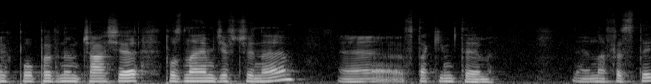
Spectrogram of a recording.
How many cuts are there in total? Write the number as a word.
one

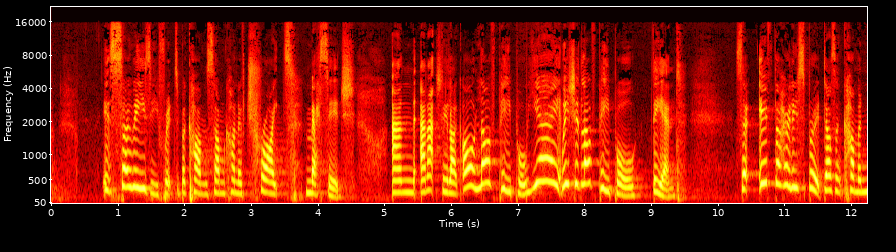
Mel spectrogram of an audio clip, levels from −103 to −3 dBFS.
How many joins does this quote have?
one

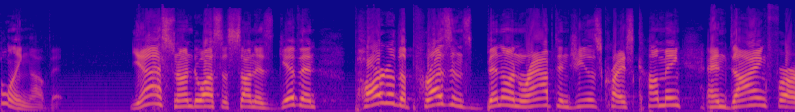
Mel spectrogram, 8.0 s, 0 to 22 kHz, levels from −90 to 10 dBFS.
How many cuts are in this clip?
one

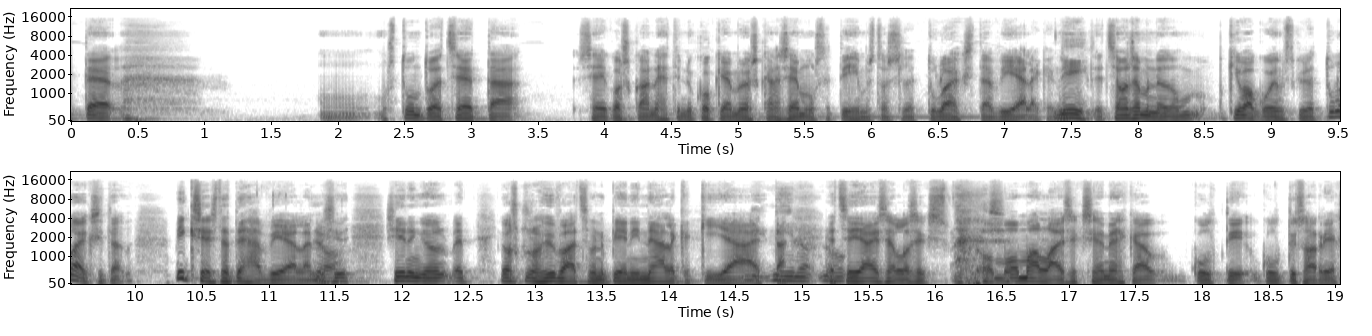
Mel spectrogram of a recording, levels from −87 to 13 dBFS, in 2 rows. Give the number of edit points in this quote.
zero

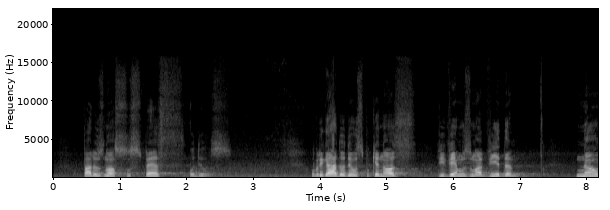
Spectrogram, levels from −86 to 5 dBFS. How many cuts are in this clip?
one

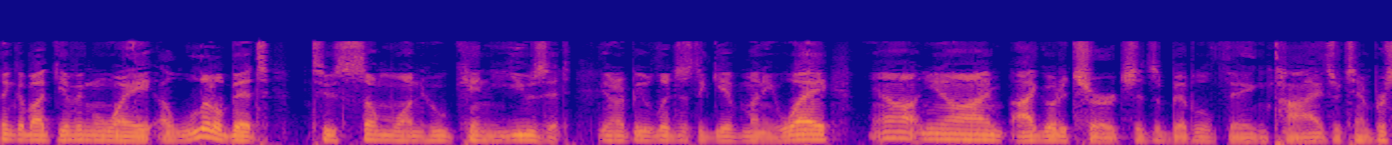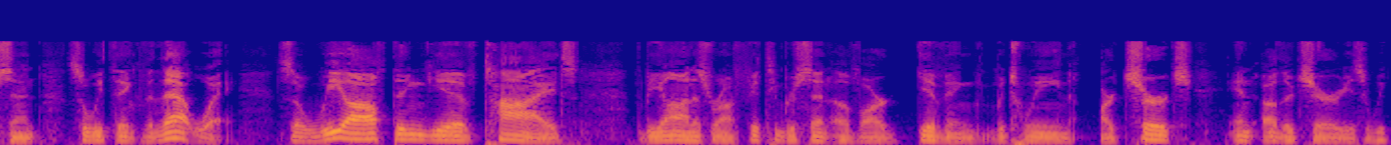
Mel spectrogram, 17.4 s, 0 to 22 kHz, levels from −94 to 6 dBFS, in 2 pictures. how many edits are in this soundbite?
two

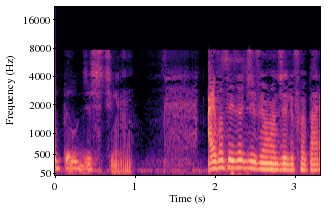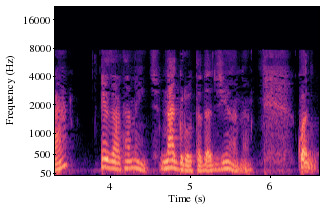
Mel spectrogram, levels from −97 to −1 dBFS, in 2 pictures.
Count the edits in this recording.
zero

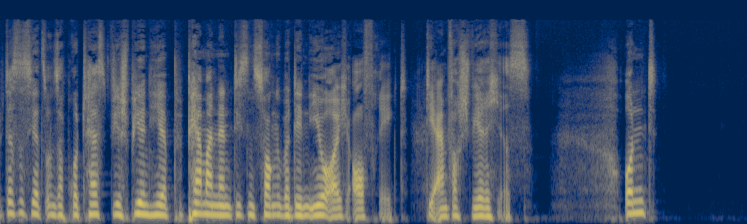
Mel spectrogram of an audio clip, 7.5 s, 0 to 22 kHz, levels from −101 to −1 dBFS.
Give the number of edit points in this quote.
one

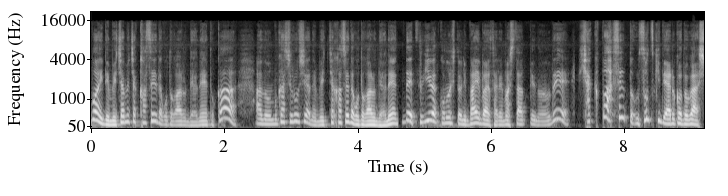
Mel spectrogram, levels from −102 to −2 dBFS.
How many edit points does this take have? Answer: two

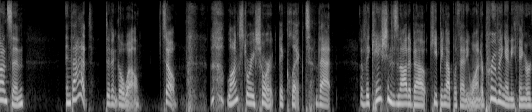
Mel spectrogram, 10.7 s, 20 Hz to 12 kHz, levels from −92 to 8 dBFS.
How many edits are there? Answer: one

